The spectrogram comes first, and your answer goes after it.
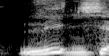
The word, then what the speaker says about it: Nietzsche: He's I never pronounced the name correctly. Nietzsche.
